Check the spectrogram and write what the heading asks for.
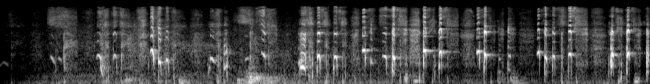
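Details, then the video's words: Capuchin monkey named MonkeyBoo, a pet, communicating with his owner indoors; rapid chattering squeaks and short chirps repeated about every half second with rising bursts, mixed with a few low human sounds. "Capuchin Monkey Talking Compilation!"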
